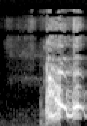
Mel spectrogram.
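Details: Pit bull named Ranger, a pet dog angry at having his tail grabbed, lets out a sudden wavering moaning growl that bends up and down in pitch for under a second.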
